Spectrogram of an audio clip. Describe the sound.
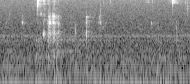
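Soft, close chewing of snacks, with a few faint crunchy bites over a low, steady background.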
